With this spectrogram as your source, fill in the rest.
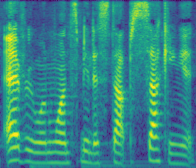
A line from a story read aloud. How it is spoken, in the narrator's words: answered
